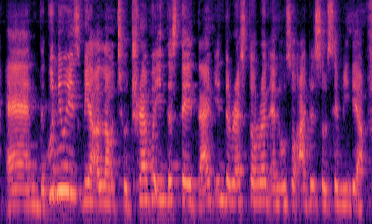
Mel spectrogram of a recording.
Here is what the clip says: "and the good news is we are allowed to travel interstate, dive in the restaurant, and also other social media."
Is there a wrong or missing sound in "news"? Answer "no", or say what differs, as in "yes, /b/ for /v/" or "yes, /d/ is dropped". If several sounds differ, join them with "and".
yes, /z/ is dropped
